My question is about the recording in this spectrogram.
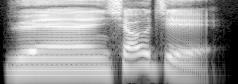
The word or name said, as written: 元宵节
